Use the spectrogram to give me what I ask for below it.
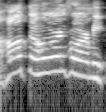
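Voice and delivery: high, slow mock cheer; Freedom mom. Freedom mom cheering the truckers, high slow mock voice. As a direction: cheer on the convoy, drawn out. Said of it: "one of these".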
